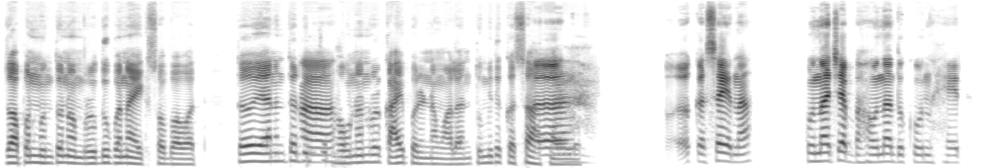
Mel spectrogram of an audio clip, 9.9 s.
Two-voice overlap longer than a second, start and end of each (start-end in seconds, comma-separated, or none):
none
